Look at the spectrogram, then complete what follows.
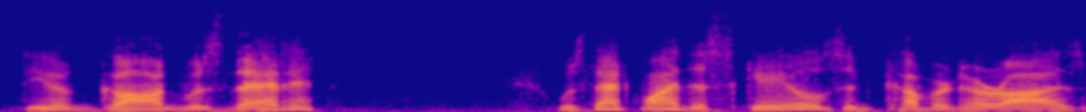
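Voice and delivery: ordinary delivery, nothing marked

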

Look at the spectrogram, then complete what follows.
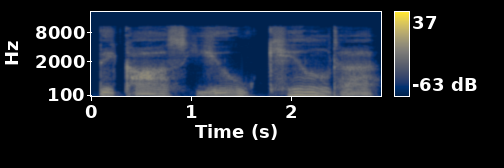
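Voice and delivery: very soft, slow whisper; sinister whisper. A narrator's reading. A man's shadow accusing him, whispered. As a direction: let each word creep out without voice. Shadow answers his unspoken question.

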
